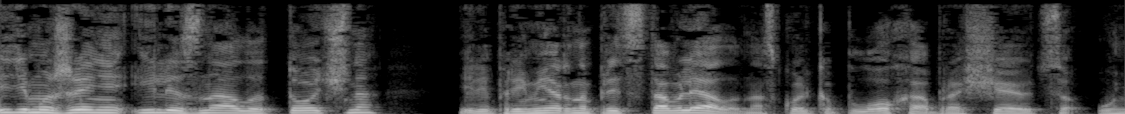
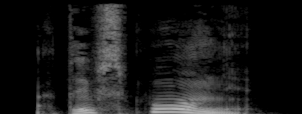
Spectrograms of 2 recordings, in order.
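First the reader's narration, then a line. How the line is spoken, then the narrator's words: Tender speech. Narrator (Russian): ласково проговорил Геннадий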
